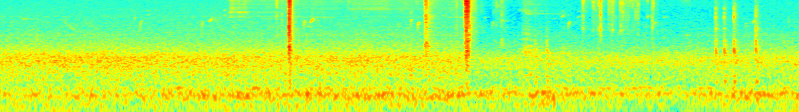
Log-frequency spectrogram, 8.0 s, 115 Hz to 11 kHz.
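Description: Two sharp clicks from an SMK SX78 CO2 air rifle, about three and nearly five seconds in, the second louder. Lighter clicks and rattles follow as pellets are picked from a tin, over a steady background hum.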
